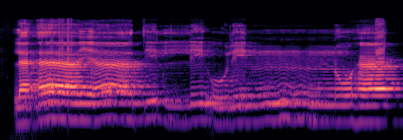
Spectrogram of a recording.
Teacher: ലആയാതിൻ എന്നതിലെ തൻവീനിനെ ശേഷമുള്ള ലാമിൽ പൂർണ്ണമായും ലയിപ്പിച്ച് മണിക്കാതെ ഉച്ചരിക്കുക. ഇദ്ഗാം ബിഗൈരി ഗുന്ന.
